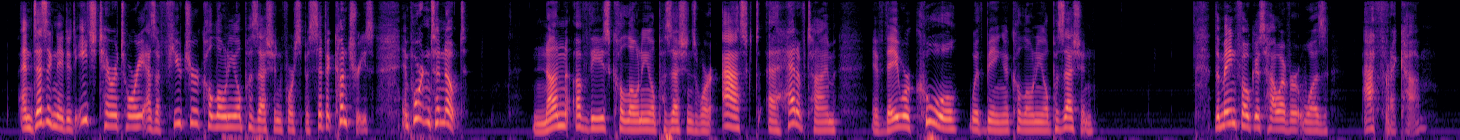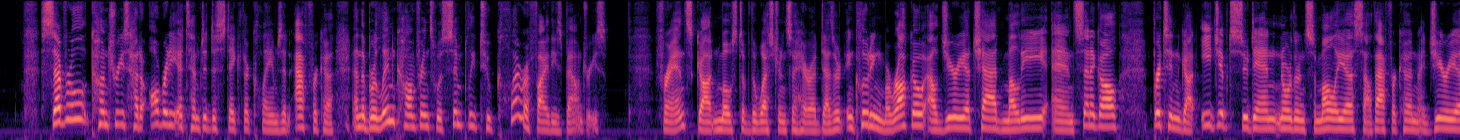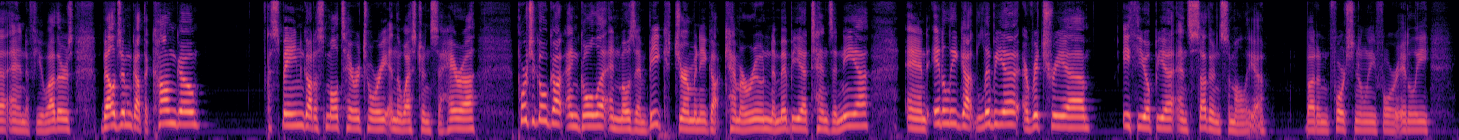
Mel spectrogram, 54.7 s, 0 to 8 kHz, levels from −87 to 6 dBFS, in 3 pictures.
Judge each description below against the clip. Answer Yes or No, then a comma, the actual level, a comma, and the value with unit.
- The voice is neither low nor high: Yes, medium, 165 Hz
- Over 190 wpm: No, slow, 135 wpm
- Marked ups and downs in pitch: Yes, wide, 5.8 semitones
